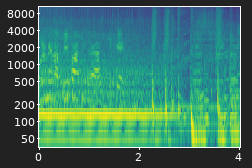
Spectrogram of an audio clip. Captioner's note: tractor drowns out speaker; lively pop music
